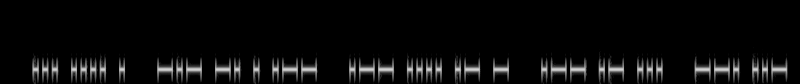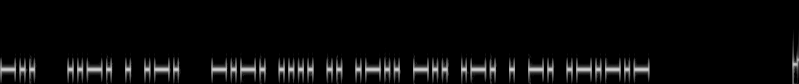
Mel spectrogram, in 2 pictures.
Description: Morse code, heard as a keyed tone, about 25 wpm, 700 Hz. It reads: SHE KNEW WHAT WAS GUD FER CHILDREN.
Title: Sentences from Top 400 Words and Abbreviations 25wpm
